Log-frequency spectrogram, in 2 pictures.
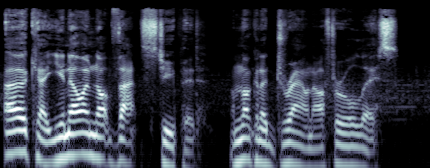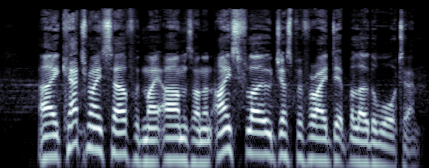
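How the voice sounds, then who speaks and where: An actor playing a stubborn, sardonic player in a surreal game, speaking conversationally in a naturalistic audio-drama style. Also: male voice, mid-range voice, expressive, moderate pace, natural voice. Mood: wry, exasperated.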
